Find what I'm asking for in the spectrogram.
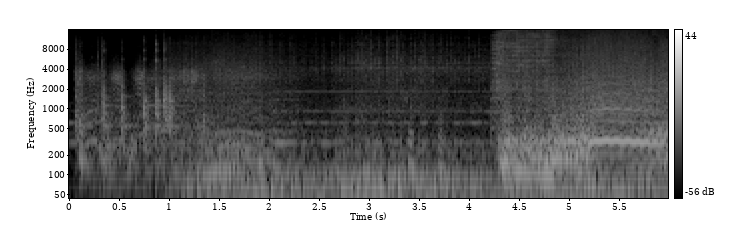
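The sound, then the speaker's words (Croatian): Race car engines fire up together at the start of a race. A low, uneven rumble gives way after about four seconds to a loud, steady roar of several engines running at once. “Gospodo, pali motore.”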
